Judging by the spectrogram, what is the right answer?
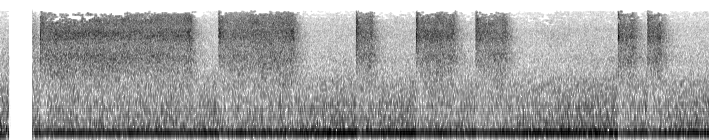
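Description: Paint spray gun hissing as it sprays metal trim molding, the high hiss swelling and easing several times as the trigger is worked, over a steady low hum. A brief silent gap comes just after the start.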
